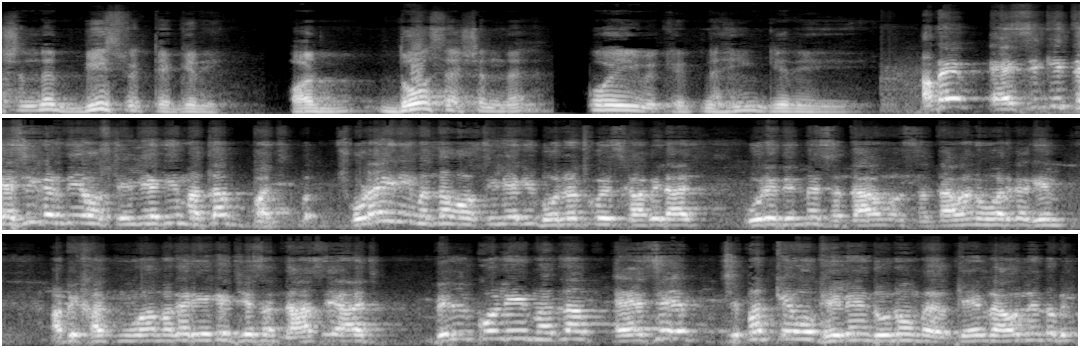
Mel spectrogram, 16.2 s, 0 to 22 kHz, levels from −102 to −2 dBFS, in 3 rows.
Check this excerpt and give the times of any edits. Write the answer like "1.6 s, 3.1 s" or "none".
4.4 s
